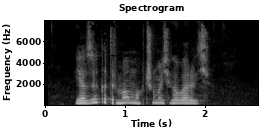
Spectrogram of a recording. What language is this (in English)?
Belarusian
